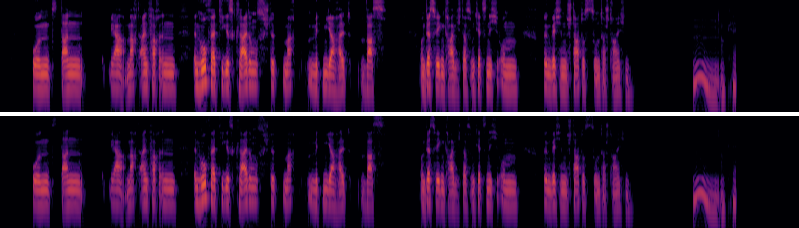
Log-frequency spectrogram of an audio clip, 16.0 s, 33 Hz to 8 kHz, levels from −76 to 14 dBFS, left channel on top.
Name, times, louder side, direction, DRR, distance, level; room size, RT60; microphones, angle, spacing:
voice 1, 0.6-1.6 2.2-3.5 3.9-5.9 6.1-6.9 7.2-7.7 8.4-10.3 10.9-12.6, left 5 dB, 85° left, 0.6 m, -32 dB
voice 2, 13.8-14.7, left 1 dB, 50° left, 1.0 m, -43 dB
head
